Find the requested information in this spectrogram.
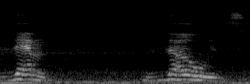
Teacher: You see my tongue is coming out just a little bit in between my teeth and I can feel the tickle.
